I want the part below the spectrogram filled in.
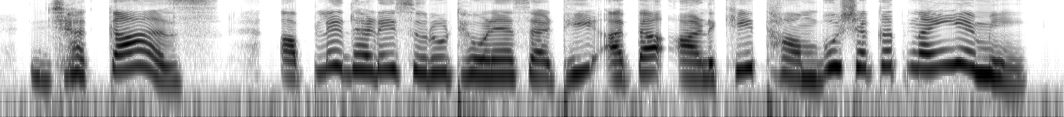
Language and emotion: Marathi, happy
